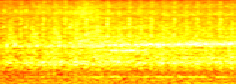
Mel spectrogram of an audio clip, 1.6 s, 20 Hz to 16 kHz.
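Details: Tofaş, idling with the clutch pedal pressed: a steady high whine near 2 kHz. It comes from worn pressure plate diaphragm fingers; the clutch release bearing was also suspected.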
